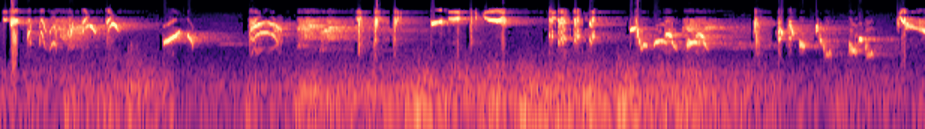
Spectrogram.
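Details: {'caption': 'Orange-headed thrush singing a rapid series of shrill whistles, curling slurs and brief trills. A steady low rumbling background noise is present throughout.'}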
